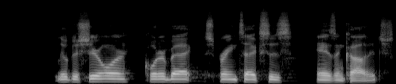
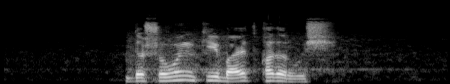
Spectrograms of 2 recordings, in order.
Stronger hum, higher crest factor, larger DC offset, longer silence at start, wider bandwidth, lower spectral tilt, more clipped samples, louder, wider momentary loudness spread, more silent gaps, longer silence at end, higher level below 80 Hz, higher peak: neither; about the same, 16 dB vs 16 dB; neither; second, 0.55 s vs 1.25 s; first, 13 kHz vs 9 kHz; about the same, -5 dB/octave vs -4.5 dB/octave; neither; second, -25 LUFS vs -14 LUFS; about the same, 7 LU vs 9 LU; neither; second, 0.05 s vs 1.15 s; second, -86 dBFS vs -66 dBFS; second, -10 dBFS vs 0 dBFS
